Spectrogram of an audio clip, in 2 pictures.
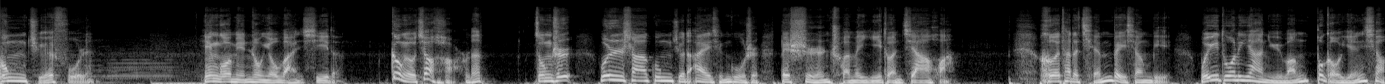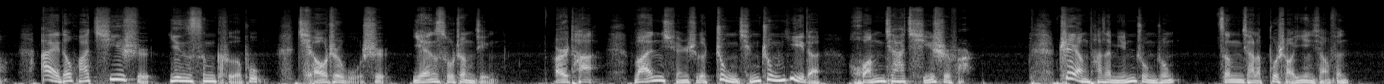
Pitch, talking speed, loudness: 105 Hz, 225 characters per minute, -16 LUFS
